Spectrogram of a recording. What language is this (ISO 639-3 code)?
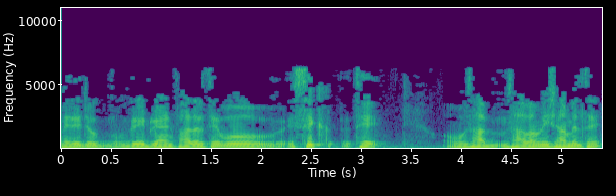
urd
